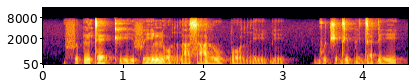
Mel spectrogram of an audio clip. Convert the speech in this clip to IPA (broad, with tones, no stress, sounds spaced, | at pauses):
f ɪ˨ p ĩ˦ t eː˦˨ kʼ iː˨ f iː˦ ɲ oː˨ r a˨ s a˨˦ l uː˨˦ p oː˨ r iː˨˦ ɓ i˨ | ɡ u˨ t͡ʃ ɪ˨ d i˨ p i˨ d ɛ˨ ɗ iː˦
